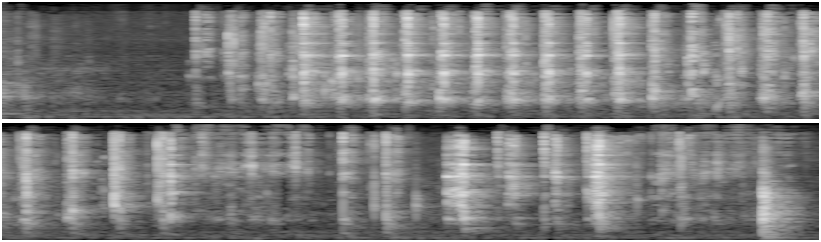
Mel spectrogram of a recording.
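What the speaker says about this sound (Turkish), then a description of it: "Şimdi bunları çırpın." Eggs whisked with salt, black pepper, thyme and chili flakes in a bowl: a rapid, steady run of loud, close clinking strokes that turns irregular and ends with a few taps, with no voices.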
